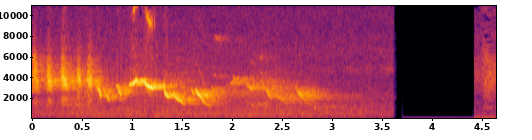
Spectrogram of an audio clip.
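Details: Common iora (cipoh) giving sertu-style song on a master recording: a rapid cascade of high twittering notes, each sliding downward, that fades out and then gives way to silence.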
